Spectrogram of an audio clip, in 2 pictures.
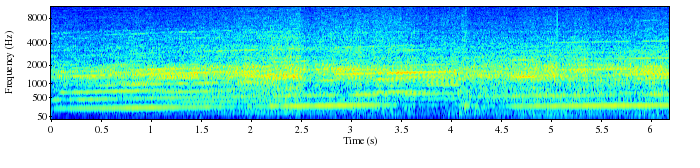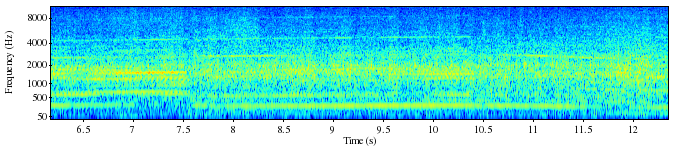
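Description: A loud car engine on the Silverstone F1 circuit revs steadily with rising whines, shifting through gears as it accelerates hard out of braking, the roar continuous and close throughout.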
